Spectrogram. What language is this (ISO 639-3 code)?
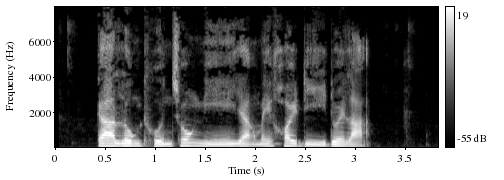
tha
